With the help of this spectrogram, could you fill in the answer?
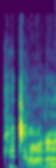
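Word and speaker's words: Kitana: Uh, we get the first look at Johnny Cage, Katana.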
